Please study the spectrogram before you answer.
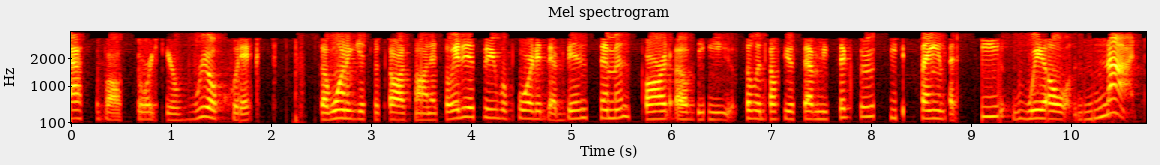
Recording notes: your phone calls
